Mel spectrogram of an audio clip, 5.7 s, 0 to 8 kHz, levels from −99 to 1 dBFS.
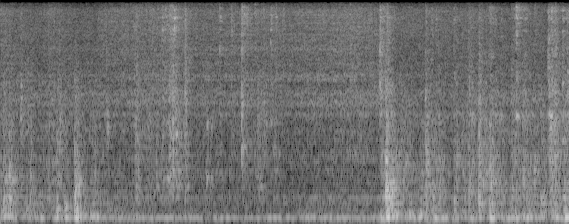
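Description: The clip is a recording of sounds, and nothing is technically wrong with it.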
